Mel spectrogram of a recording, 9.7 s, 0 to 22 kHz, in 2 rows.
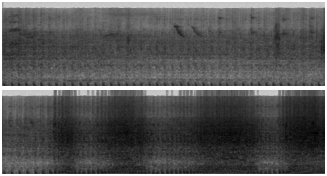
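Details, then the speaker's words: Yamaha Mio Sporty (around 2007) after repair: even idle, then clean revving with no scraping from the CVT. The earlier rough noise at idle and on throttle was caused by the kick-starter pin rubbing the pulley shaft. "Oke, nggak ada perubahan, sip, semuanya lancar jos."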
